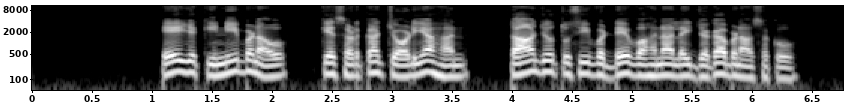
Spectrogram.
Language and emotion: Punjabi, neutral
